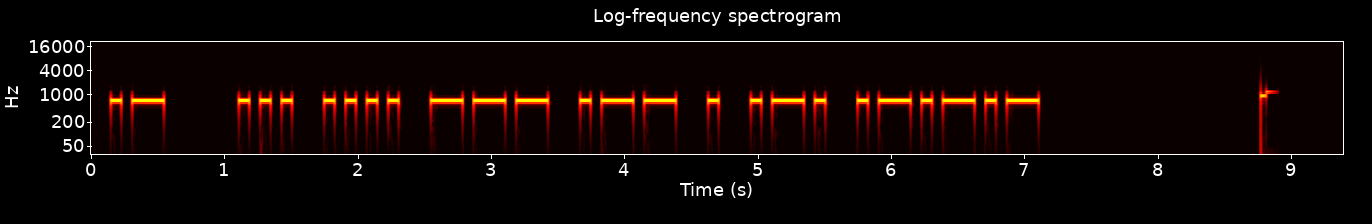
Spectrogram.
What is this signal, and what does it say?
Morse code, heard as a keyed tone, about 16 wpm, 700 Hz. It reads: A SHOWER.
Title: Sentences from Top 1600 Words 15wpm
